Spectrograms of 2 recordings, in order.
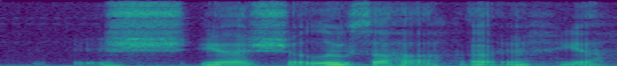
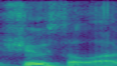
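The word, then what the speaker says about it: Shuthelah: And these are the descendants of Shaluthaha, of Shuthalah. Sorry, Shuthalah. There you go. Of the Shuthalahites. That's how you say it.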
